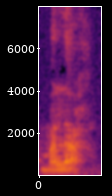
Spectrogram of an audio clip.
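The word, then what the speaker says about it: מלאך: La palabra, como ya lo aprendimos en la parashá anterior, la palabra mensajeros en el hebreo se pronuncia malach y el plural es malachim.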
